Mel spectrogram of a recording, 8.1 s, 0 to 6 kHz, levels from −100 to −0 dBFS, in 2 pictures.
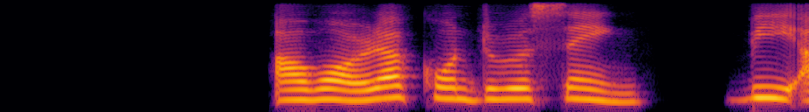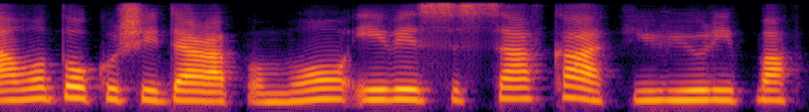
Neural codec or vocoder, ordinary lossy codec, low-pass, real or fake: codec, 16 kHz, 0.2 kbps, FocalCodec; none; 5.4 kHz; fake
